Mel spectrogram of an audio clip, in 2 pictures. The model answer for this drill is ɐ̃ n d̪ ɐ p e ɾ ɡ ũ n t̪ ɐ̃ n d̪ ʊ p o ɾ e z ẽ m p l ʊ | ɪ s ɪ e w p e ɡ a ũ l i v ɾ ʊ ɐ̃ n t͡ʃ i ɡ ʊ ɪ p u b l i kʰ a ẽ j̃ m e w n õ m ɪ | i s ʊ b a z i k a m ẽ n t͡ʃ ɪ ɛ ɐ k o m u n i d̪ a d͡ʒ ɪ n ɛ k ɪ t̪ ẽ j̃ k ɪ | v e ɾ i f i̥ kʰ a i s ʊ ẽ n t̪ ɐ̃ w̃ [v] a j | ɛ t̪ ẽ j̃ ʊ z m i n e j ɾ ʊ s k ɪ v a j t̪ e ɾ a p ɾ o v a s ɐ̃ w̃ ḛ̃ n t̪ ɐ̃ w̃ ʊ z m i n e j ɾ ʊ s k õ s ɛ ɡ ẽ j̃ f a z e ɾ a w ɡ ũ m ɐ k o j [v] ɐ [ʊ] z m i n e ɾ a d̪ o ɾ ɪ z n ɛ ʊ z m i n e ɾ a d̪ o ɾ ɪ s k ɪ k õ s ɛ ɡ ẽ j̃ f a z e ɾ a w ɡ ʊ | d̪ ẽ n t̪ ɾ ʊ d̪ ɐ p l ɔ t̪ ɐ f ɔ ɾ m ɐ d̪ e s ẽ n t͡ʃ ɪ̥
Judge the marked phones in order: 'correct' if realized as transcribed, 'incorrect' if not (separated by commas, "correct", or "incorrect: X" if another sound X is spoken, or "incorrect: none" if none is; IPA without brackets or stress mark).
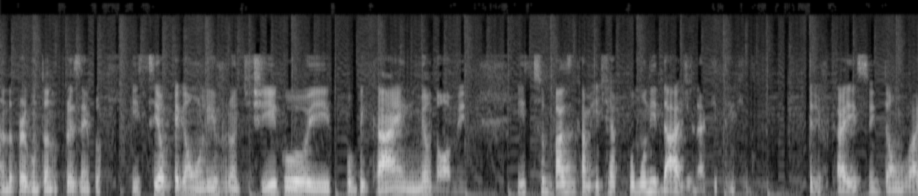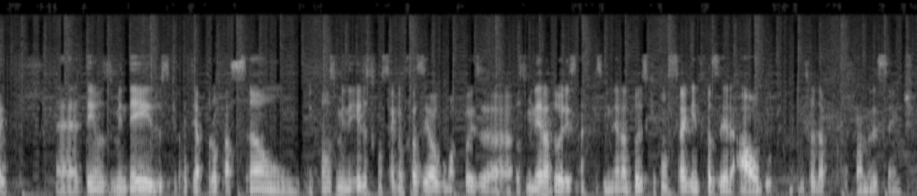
correct, incorrect: z, correct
